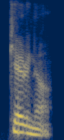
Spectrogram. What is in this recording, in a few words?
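"carina", Indian English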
